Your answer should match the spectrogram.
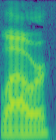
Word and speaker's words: Lower: Spelled lower, but pronounced Lauer.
